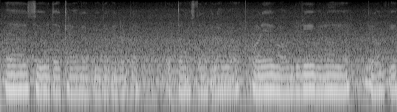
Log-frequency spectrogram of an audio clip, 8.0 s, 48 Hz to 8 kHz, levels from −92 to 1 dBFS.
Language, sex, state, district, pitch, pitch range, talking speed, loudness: Hindi, male, Uttar Pradesh, Etah, 125 Hz, 120-130 Hz, 70 wpm, -24 LUFS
